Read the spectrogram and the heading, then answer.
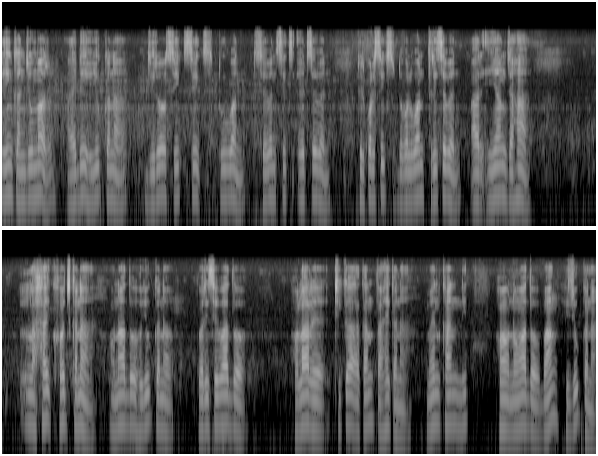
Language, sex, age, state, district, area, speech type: Santali, male, 45-60, Jharkhand, Bokaro, rural, read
